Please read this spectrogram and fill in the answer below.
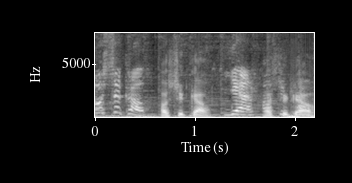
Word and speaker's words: Hoşça kal: Hoşça kal. Hoşça kal.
